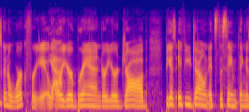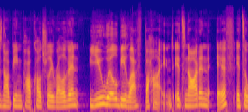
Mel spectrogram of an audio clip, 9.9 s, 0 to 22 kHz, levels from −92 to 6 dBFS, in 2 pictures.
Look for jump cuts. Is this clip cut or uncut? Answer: uncut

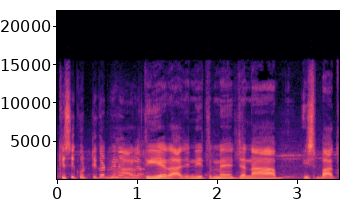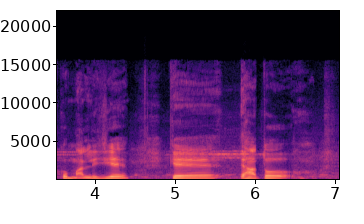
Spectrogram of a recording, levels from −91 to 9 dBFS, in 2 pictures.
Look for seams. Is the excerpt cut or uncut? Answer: uncut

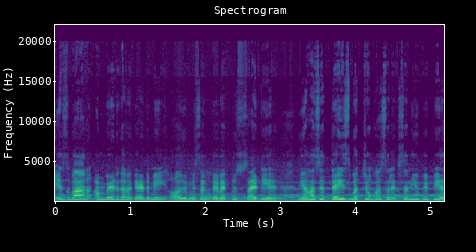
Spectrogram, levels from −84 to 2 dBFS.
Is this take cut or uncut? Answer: uncut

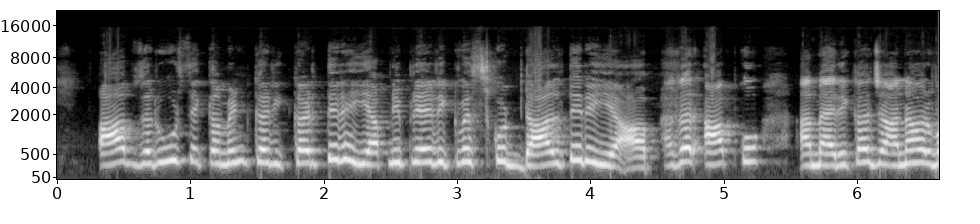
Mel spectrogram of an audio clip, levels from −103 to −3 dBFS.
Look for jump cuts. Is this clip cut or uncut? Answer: cut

